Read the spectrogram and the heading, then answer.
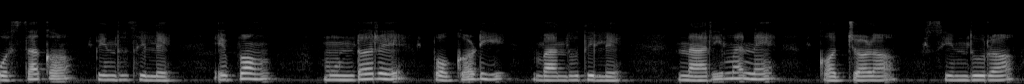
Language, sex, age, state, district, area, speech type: Odia, female, 18-30, Odisha, Cuttack, urban, spontaneous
